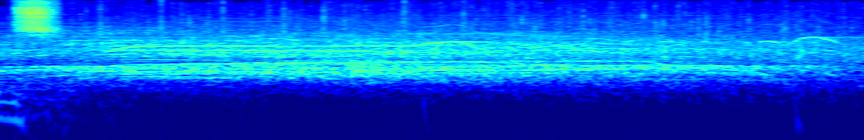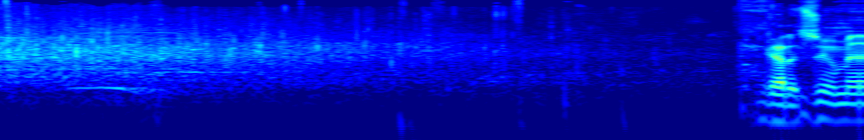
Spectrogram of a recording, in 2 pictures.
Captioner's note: cheers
